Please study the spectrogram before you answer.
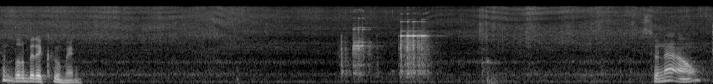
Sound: pan sizzling

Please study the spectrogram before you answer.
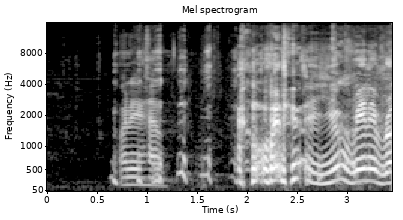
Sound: Dwayne chuckles

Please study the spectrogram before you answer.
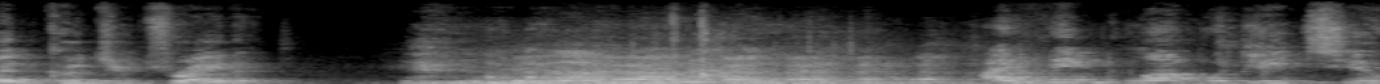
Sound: laughter

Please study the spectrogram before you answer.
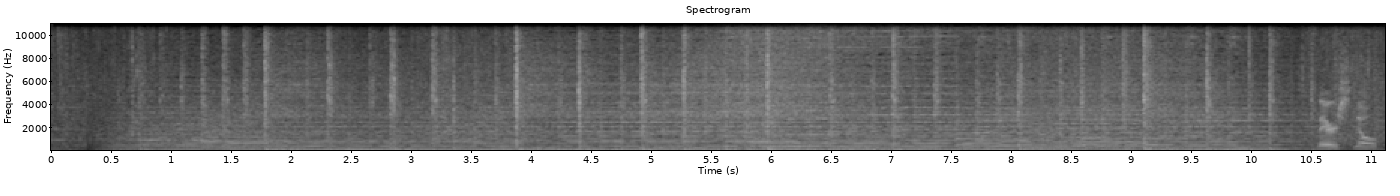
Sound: waves

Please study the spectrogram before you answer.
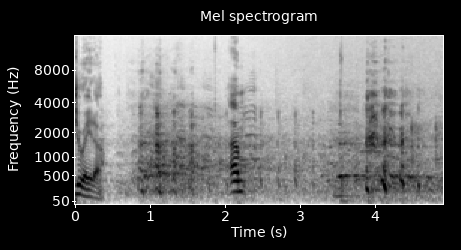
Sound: audience laughing

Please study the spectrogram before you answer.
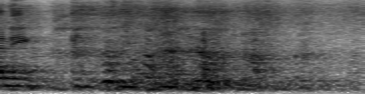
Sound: students laughing

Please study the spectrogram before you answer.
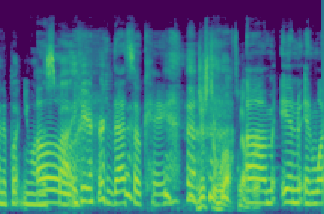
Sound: laughing

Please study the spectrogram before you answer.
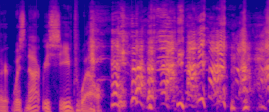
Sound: laughter

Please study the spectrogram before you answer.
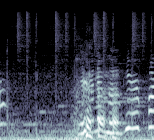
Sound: chuckles

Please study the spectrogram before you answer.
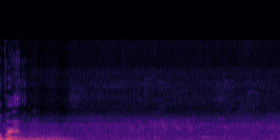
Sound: birds chirping

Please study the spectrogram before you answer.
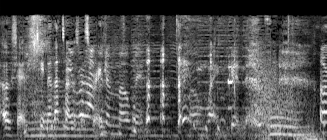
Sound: laughing

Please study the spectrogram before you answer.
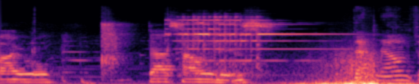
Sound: claps; bell rings

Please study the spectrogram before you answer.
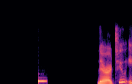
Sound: beep

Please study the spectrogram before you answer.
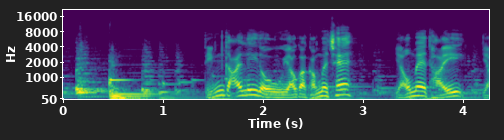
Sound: Cantonese

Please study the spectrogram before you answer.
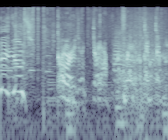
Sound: groaning

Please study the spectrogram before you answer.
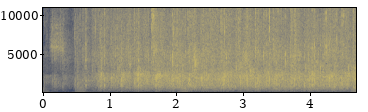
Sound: audience applauds

